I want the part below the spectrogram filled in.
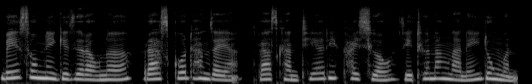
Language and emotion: Bodo, neutral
